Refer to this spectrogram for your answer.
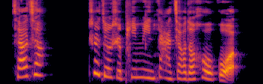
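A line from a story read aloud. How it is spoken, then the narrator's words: Laughing mother. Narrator (Chinese): 兔妈妈笑着回答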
